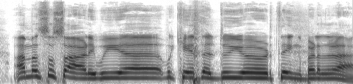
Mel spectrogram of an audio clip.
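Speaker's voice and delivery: put-on Italian accent, drawn out. Retelling a story, speaker quotes a man answering the phone: Italian accent. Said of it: "he says in an Italian accent".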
